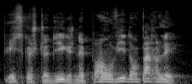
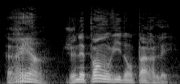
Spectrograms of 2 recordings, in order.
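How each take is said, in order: First: Fast, roared refusal; roaring lion. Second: Louder, grumbled refusal; grumbling lion. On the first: A narrator's reading. Lion pressed to talk snaps back, roaring. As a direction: roar it out in one rush. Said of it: "dit-il cette fois en rugissant". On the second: Acted. Lion refuses the visitors' help, grumbling. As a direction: grumble it out, closing the subject.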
